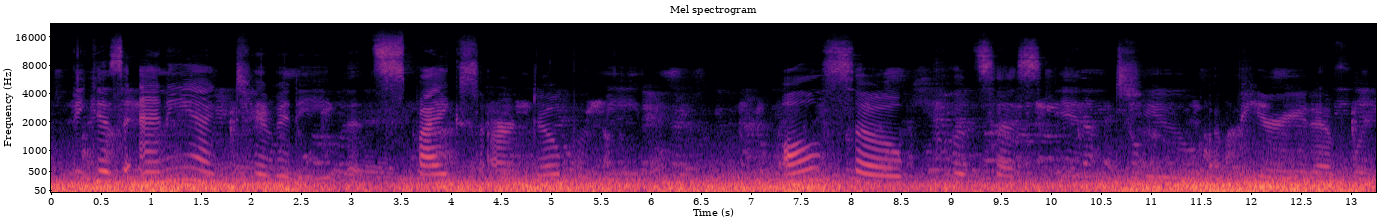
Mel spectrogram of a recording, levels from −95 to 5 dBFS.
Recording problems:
wrong speed, natural pitch; too slow; 0.5 times normal speed
wind noise on the microphone; heavy; 2 dB above the speech
background chatter; loud; throughout; 3 voices, 9 dB below the speech

